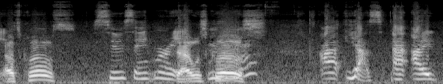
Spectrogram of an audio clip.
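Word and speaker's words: Sault Ste. Marie: it in french but it is pronounced sue it's the proper way in michigan apparently there are some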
